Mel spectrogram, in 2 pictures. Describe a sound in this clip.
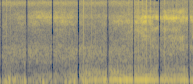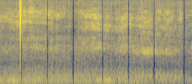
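Wind gusts and rumbles against the microphone outdoors.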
